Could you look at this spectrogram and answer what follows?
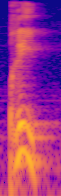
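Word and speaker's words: pris: is D and finally PR is pre and we don't say the letter s f PR well we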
